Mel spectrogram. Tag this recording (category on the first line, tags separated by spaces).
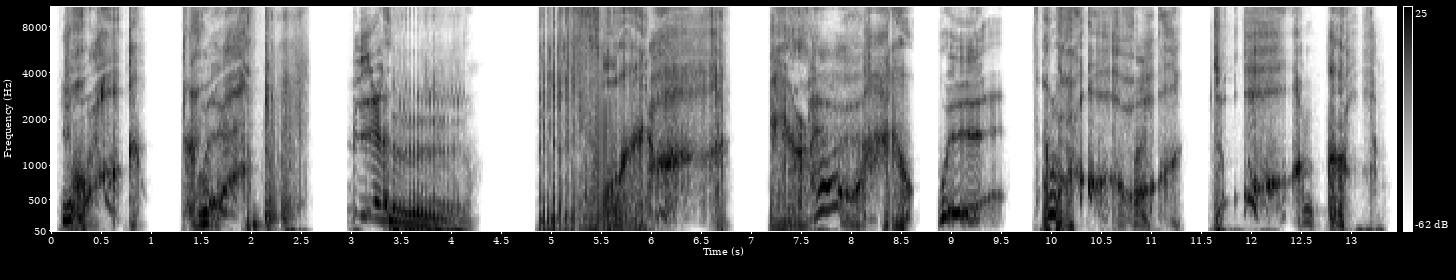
Speech > Solo speech
choking scary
